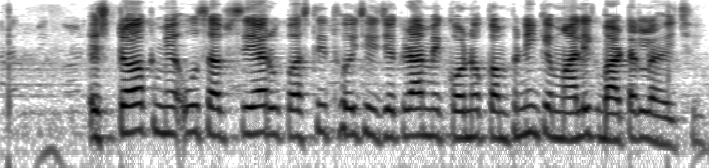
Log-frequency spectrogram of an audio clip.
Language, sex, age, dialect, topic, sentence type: Magahi, male, 31-35, Western, banking, statement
